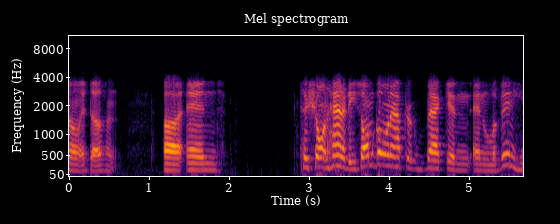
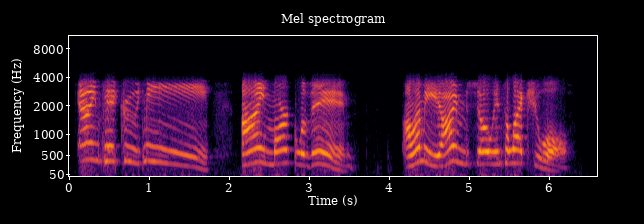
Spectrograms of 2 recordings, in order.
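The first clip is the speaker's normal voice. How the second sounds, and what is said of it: Whiny Ted Cruz and Mark Levin impression. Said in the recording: “my Mark Levin impression and my Ted Cruz impression is very similar. They both sound like whiny little punk bitches ... My really weird voice”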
